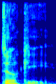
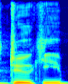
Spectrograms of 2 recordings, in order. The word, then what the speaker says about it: Dookie: 20 year or 30y year anniversary of um doie all the way through in like a smaller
